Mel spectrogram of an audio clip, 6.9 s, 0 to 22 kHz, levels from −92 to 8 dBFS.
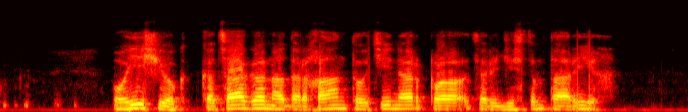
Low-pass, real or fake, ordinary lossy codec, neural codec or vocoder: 7.2 kHz; real; Opus, 24 kbps; none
